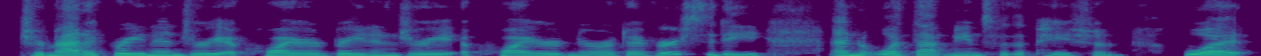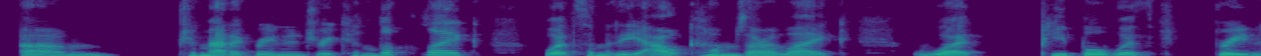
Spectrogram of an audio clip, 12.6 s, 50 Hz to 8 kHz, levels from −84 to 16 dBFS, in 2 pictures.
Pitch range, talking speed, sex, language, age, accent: 160-210 Hz, 160 wpm, female, English, 40-59, American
